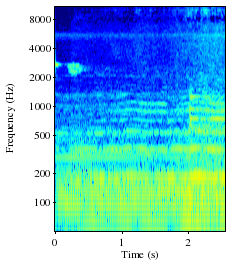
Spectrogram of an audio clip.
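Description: Mosquitoes swarming to attack make a faint, steady, high whining drone with layered tones that holds level throughout.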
